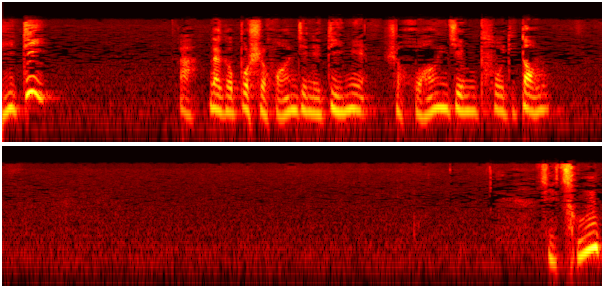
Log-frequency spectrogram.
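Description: An elderly man speaks calmly and steadily into a close microphone.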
